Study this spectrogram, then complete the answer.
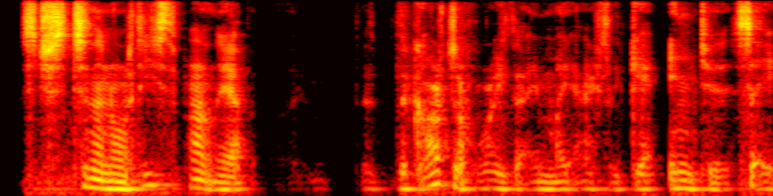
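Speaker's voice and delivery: whispering in hushed tones. Game narrator voicing one of two teenage boys walking past, in a hushed whisper. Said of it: "in hushed whispers".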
